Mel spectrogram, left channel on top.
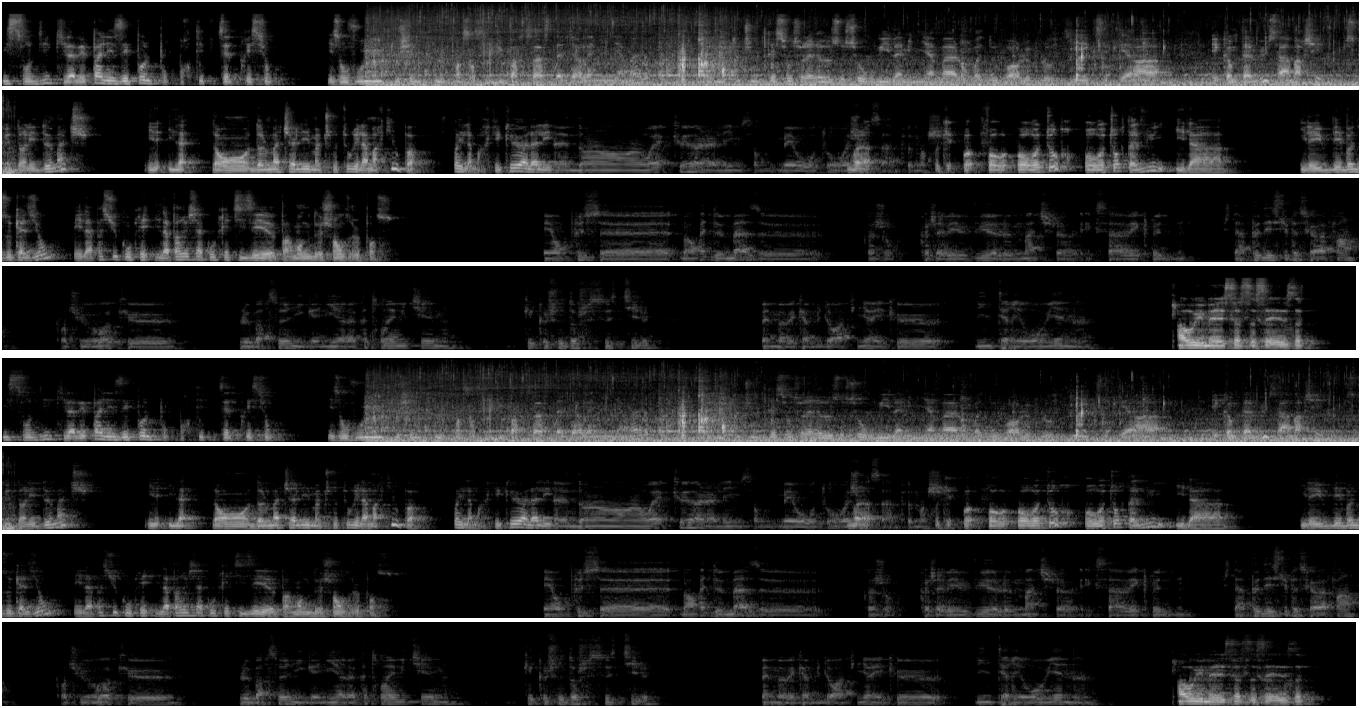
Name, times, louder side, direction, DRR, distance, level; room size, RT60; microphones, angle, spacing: voice 1, 0.0-2.7 3.3-6.5 6.9-11.6 12.1-14.4 15.0-17.7 18.1-19.1 22.0-22.3 23.2-25.8 26.6-31.0 52.4-53.7, left 3 dB, 75° left, 9 dB, 1.2 m, -28 dB
Waves surf / Splash splatter / Trickle dribble, 3.6-13.7, left 1 dB, 15° left, 0.5 m, -27 dB
voice 2, 19.1-23.1 32.6-35.3 35.8-36.1 36.3-40.7 41.2-42.4 43.1-45.3 45.9-47.5 48.3-50.1 50.4-51.6 52.6-53.7, right 1 dB, 10° right, 2 dB, 3.7 m, -44 dB
21.0 x 14.5 x 2.9 m, 0.40 s
head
